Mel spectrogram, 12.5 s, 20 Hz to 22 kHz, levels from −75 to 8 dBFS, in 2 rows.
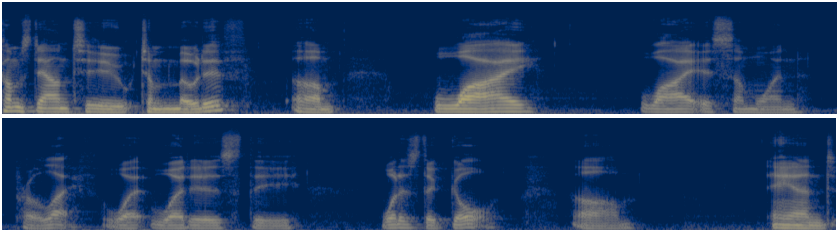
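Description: Clock drift buffer slips run from 1.58 s to 12.44 s: a regular click recurs every 1.55 s, around seven times in all. This is likely two devices running on separate clocks that disagree by something on the order of 100 ppm. The buffer between them slowly drifts until a handful of samples, only a few at each event, is dropped or repeated, leaving a tiny discontinuity heard as that steady tick.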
